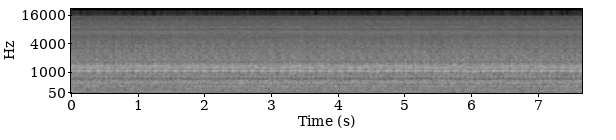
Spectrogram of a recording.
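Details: Chevrolet Onix 1.4 (2014-15), cold start; light even ticking about three per second at steady idle, lasting about 10 minutes, present since new and worsening yearly. Owner says it is inside the engine, not injectors, suspects lifter knock; dealers call it normal.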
